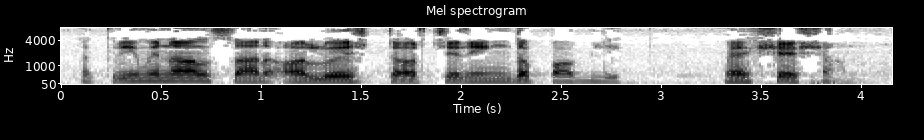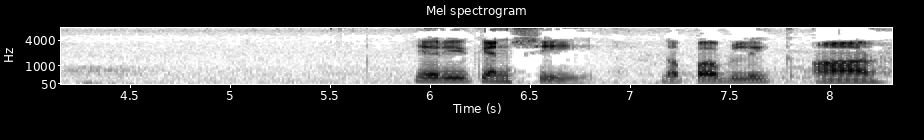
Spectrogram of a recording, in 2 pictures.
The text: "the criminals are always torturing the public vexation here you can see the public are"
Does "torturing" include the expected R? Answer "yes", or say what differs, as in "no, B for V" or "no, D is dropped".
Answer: yes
